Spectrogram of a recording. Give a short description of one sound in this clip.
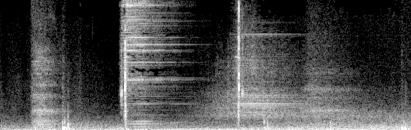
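A metal gate lock rattles.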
